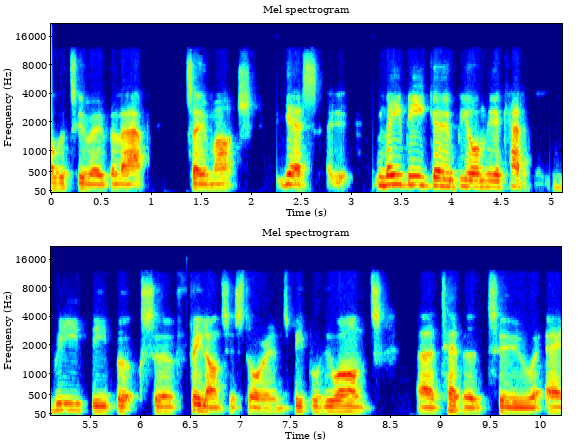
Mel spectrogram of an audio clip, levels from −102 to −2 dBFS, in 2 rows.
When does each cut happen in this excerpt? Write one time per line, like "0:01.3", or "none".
none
